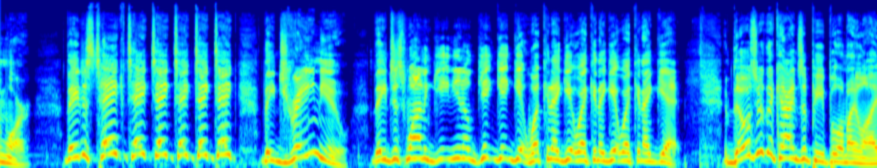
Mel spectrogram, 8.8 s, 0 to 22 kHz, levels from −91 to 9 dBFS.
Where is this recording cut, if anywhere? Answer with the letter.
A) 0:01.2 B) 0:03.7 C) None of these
A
